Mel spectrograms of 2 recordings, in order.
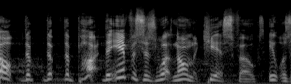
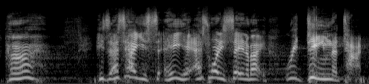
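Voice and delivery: ordinary talk, nothing marked

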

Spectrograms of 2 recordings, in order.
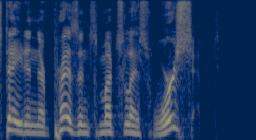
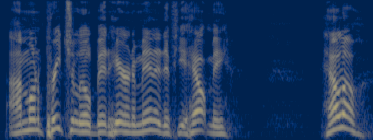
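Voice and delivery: usual speaking voice

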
